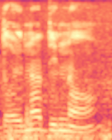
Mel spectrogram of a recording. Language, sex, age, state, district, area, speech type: Odia, male, 30-45, Odisha, Kendrapara, urban, spontaneous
